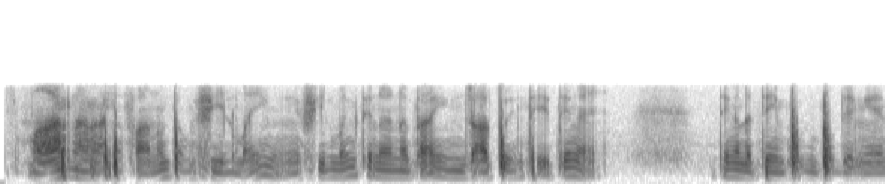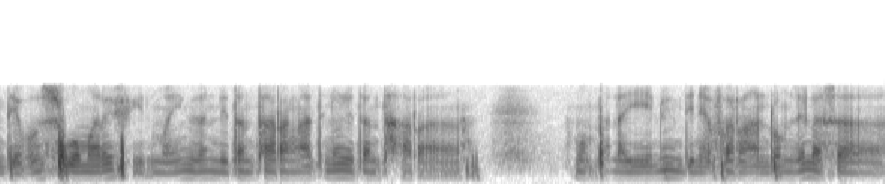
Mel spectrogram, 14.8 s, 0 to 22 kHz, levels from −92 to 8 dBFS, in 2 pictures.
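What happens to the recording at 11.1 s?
Nothing goes wrong at 11.1 s: the speech carries on intact through that moment, with only the usual narrow telephone band of G.711 coding, nothing above about 3.6 kHz.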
